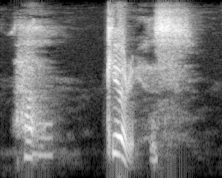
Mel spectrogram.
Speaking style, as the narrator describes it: he muttered

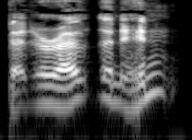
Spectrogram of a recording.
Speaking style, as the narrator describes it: he said cheerfully

